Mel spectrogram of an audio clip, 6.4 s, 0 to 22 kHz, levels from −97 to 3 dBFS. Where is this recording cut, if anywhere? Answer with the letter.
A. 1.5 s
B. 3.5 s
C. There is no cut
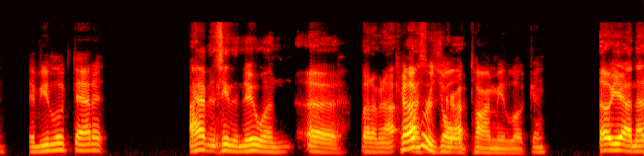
B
